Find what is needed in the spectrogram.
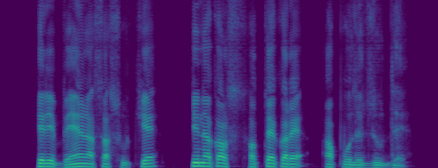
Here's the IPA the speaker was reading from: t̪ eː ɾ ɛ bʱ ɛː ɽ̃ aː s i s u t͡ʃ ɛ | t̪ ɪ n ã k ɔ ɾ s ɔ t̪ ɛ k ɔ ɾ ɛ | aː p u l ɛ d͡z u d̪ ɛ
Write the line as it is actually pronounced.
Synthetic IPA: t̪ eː ɾ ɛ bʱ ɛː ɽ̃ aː s a s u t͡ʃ ɛ | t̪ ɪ n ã k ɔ ɾ s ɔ t̪ ɛ k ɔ ɾ ɛ | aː p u l ɛ d͡z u d̪ ɛ

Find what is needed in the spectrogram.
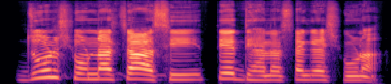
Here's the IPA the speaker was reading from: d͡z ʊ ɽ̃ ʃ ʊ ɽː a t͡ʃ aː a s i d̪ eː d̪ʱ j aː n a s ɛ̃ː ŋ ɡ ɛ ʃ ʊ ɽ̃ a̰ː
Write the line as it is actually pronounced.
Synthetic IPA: d͡z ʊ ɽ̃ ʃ ʊ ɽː a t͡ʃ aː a s i t̪ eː d̪ʱ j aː n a s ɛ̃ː ŋ ɡ ɛ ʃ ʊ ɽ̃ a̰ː

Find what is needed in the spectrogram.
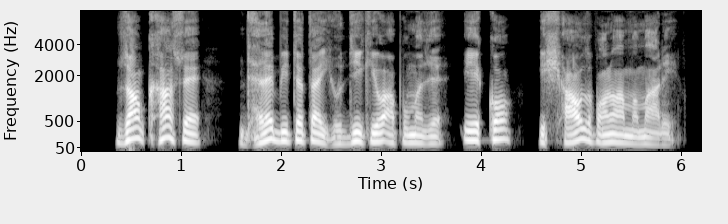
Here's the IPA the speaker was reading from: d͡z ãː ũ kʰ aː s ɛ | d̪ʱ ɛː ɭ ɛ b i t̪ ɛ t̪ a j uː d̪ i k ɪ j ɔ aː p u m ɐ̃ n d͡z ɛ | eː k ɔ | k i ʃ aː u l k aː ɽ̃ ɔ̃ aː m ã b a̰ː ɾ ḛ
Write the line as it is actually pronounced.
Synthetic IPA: d͡z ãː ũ kʰ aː s ɛ | d̪ʱ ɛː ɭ ɛ b i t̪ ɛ t̪ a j uː d̪ i k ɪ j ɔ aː p u m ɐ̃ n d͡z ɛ | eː k ɔ | k i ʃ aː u l p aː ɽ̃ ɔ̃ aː m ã m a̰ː ɾ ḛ

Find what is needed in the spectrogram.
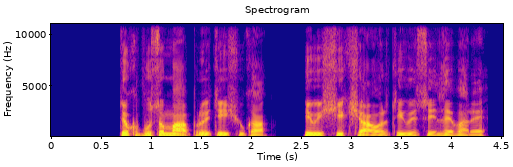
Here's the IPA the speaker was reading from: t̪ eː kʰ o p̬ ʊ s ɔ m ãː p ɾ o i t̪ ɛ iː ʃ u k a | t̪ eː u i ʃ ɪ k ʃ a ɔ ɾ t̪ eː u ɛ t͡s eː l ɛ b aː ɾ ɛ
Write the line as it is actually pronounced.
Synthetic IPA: t̪ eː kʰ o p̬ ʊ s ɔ m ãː p ɾ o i t̪ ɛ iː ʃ u k a | t̪ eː u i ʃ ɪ k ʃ a ɔ ɾ t̪ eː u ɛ t͡s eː l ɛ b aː ɾ ɛ

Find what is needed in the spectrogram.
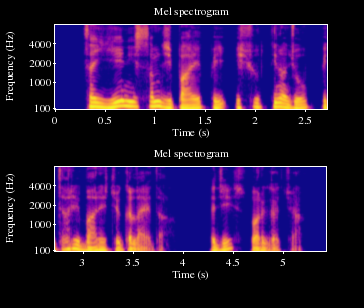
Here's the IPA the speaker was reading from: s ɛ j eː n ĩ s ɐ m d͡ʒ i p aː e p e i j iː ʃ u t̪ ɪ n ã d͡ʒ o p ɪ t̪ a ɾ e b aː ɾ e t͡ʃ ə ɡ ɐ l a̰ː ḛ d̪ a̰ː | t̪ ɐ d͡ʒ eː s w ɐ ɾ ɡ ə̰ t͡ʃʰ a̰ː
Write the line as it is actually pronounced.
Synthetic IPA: s ɛ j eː n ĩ s ɐ m d͡ʒ i p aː e p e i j iː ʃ u t̪ ɪ n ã d͡ʒ o p ɪ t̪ a ɾ e b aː ɾ e t͡ʃ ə ɡ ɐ l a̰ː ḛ d̪ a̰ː | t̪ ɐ d͡ʒ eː s w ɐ ɾ ɡ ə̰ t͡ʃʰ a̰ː

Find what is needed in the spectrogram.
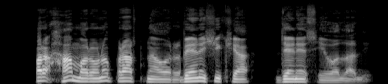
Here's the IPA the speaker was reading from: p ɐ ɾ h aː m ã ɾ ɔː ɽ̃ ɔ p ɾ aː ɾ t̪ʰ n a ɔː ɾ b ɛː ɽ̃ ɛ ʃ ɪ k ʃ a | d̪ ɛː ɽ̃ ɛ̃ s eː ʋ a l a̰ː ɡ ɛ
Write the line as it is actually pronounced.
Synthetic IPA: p ɐ ɾ h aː m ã ɾ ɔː ɽ̃ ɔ p ɾ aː ɾ t̪ʰ n a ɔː ɾ b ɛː ɽ̃ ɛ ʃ ɪ k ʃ a | d̪ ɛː ɽ̃ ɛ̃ s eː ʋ a l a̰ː ɡ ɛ

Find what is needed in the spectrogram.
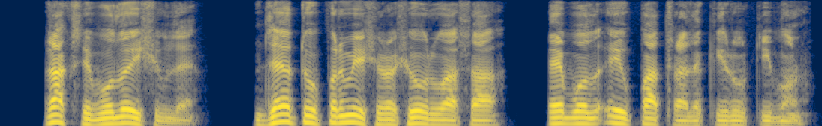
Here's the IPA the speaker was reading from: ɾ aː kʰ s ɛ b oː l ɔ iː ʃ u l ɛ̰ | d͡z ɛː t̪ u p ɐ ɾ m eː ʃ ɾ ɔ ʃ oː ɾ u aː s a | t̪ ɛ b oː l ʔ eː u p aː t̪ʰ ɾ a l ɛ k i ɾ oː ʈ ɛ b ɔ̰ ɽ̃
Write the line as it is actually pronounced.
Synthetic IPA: ɾ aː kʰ s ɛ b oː l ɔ iː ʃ u l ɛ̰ | d͡z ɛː t̪ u p ɐ ɾ m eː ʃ ɾ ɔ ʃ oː ɾ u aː s a | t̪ ɛ b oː l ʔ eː u p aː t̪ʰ ɾ a l ɛ k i ɾ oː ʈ i b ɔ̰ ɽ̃

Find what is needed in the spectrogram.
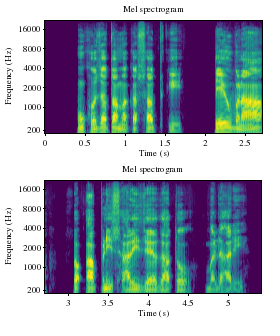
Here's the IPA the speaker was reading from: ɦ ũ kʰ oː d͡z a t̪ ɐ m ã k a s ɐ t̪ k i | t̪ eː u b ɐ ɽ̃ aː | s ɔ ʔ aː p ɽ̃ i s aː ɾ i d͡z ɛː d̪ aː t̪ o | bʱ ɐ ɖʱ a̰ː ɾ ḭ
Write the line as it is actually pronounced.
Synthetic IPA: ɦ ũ kʰ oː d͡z a t̪ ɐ m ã k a s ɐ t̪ k i | t̪ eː u b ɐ ɽ̃ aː | s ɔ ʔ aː p ɽ̃ i s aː ɾ i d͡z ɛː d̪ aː t̪ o | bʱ ɐ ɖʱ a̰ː ɾ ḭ

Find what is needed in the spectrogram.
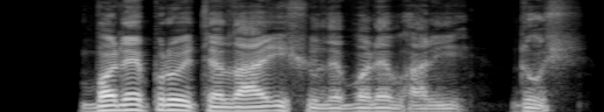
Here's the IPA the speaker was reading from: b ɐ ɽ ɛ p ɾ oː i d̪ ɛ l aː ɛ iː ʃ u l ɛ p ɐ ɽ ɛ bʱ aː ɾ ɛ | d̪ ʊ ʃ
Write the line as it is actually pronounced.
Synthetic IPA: b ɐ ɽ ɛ p ɾ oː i t̪ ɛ l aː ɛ iː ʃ u l ɛ b ɐ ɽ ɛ bʱ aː ɾ i | d̪ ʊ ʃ

